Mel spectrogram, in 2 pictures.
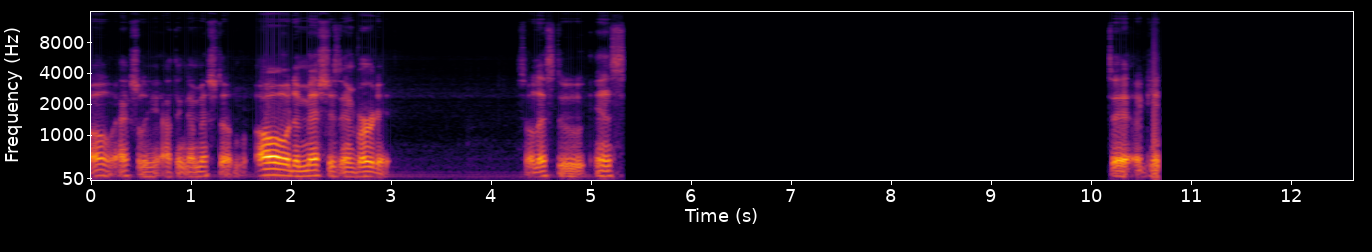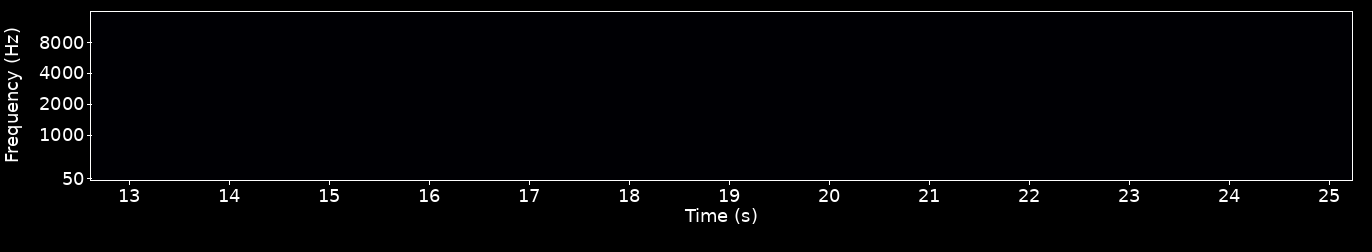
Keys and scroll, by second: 0.0 Escape, 2.7 super+z, 3.2 super+z, 10.5 i.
